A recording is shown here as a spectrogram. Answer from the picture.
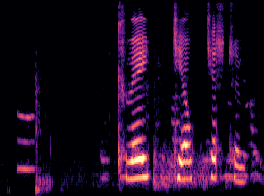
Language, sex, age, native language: Icelandic, female, 7, Icelandic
